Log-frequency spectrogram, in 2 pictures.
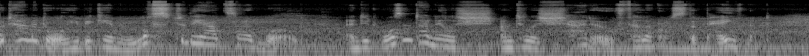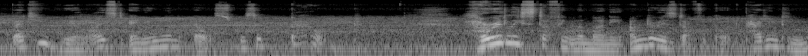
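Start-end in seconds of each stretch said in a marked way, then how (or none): none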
